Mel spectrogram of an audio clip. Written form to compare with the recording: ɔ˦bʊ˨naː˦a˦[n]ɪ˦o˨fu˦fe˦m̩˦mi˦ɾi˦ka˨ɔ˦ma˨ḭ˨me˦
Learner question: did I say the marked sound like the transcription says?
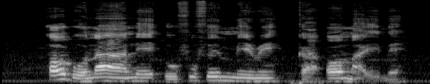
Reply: yes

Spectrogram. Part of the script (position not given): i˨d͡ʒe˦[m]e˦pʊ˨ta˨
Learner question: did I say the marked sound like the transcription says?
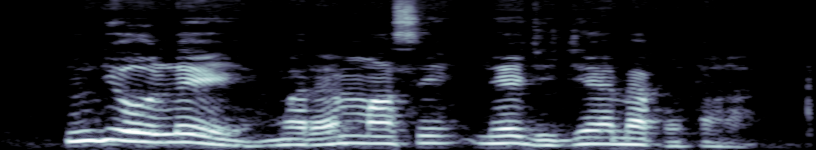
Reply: yes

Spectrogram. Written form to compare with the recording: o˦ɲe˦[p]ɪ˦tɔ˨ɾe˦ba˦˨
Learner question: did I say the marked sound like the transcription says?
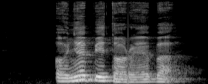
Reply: yes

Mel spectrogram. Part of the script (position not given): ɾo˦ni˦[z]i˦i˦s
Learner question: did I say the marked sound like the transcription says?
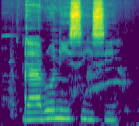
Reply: no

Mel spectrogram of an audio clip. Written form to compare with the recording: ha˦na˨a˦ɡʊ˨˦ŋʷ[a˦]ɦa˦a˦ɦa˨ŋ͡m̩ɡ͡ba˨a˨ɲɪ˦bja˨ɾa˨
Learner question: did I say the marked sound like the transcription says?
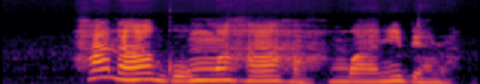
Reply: yes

